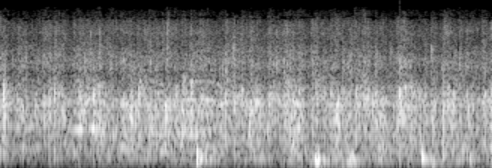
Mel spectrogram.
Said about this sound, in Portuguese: Eu queria pedir uma salva de palmas ao ministro Rui Costa, ao ministro Paulo Pimenta.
